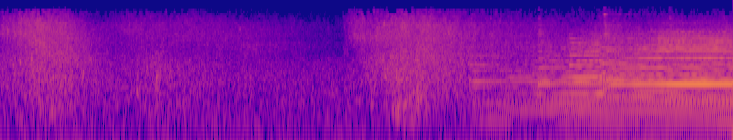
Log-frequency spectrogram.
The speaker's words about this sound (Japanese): さざ波が、二人のつま先に届きそうになっては、また引いていく。キラキラとさんざめく春の海が、私たちの目の前に、ただ穏やかに、広がっている。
